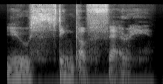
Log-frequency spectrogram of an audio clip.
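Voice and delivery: voice slick like oil. A game master voices a voice heard in Eliana's mind, in a slick oily voice. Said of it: "a voice in your mind that feels slick like oil".

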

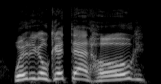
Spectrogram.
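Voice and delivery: loud, very high yell. Recounting a throw that tailed out of bounds, the speaker retells the kid's yell. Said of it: "and he yelled at me".

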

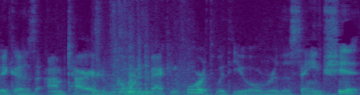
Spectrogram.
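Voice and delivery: ordinary talk

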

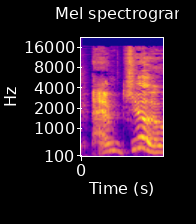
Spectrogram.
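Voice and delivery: loud, high, goofy host-style voice. Two friends do a mock YouTube intro, goofy YouTuber voice. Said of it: "That's my goofy YouTube guy".

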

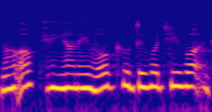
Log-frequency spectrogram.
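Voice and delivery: very high, meek, timid, spineless voice. Imagining a small person without confidence: imitating a timid man. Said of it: "without the confidence and stuff like that".

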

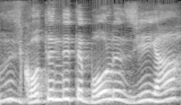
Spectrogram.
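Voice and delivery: poor put-on German accent. Imitating the Bundesliga commentary on in the background, in a shit German accent. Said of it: "That wasn't any better".

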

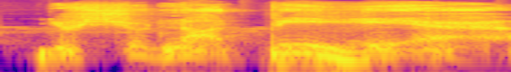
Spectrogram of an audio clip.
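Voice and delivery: rasping tone. Storyteller voices a single voice calling out to the players, raspy voice. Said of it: "you just hear a single voice call out in a raspy, raspy tone".

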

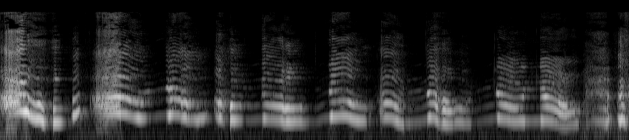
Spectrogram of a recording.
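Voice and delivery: very high sobbing wail, stretched-out no's. Retelling a movie scene where Lena comes up from the water: imitating a screaming, crying character. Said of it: "Lena comes up screaming and cry-".

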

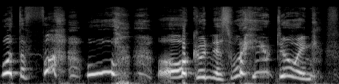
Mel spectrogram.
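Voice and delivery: panicked, shrill, terrified screaming, very high and loud. A startled character collapses on his back, holding his chest: terrified scream. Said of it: "There is an immediate scream".

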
